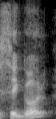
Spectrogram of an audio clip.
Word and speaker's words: ségol: Il y a le « ségol » qui se prononce « et », mais c'est trois points, deux points et un point en dessous, comme un triangle.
